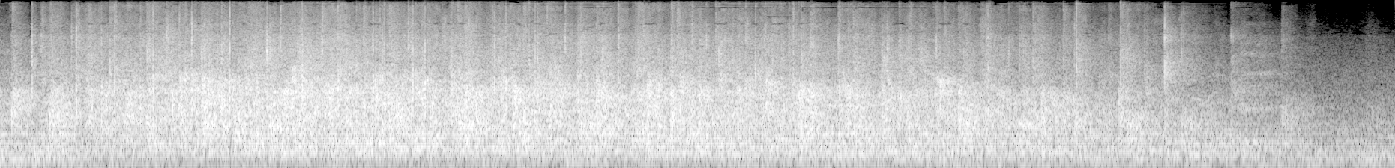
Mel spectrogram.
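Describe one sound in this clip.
An audience claps and cheers in a large room.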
